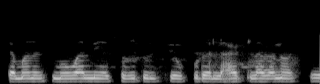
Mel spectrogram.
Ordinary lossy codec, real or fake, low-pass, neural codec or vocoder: AAC, 24 kbps; fake; 3.6 kHz; autoencoder, 48 kHz, 128 numbers a frame, DAC-VAE, trained on Japanese speech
